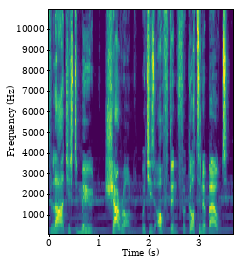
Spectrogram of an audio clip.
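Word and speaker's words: Charon: to his wife Charlene he pronounced it as Sharon rather than Karen not much was known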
